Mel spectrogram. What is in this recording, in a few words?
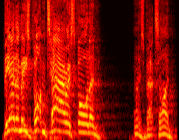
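announcer tower fall enemy bottom; Dota 2; bristleback announcer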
